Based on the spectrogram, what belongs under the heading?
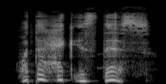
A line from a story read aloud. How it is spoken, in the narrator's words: Melissa hissed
